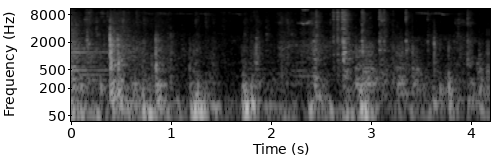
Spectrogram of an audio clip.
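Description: Footsteps on a wooden porch floor and wooden steps: irregular hollow knocks on the boards, a few a second.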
